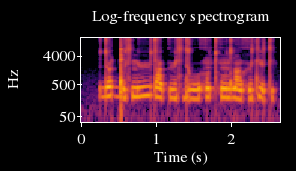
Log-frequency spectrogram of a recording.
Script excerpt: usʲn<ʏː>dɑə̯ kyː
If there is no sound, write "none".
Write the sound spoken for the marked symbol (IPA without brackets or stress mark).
yː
